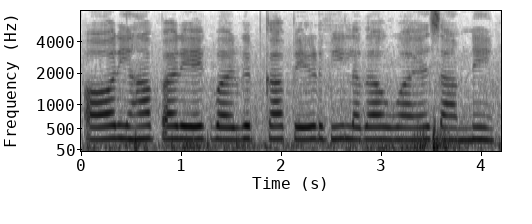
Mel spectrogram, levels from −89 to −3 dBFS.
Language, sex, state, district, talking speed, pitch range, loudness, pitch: Hindi, female, Uttar Pradesh, Lucknow, 170 wpm, 265-275 Hz, -14 LUFS, 270 Hz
